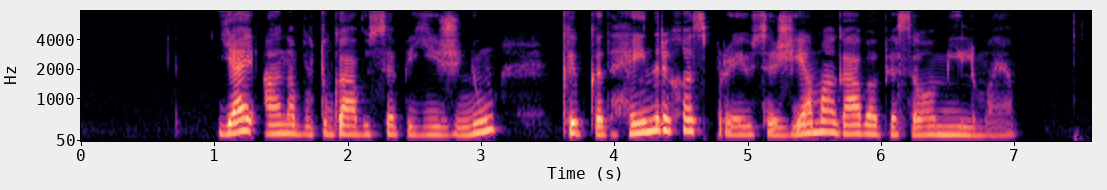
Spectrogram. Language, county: Lithuanian, Vilnius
